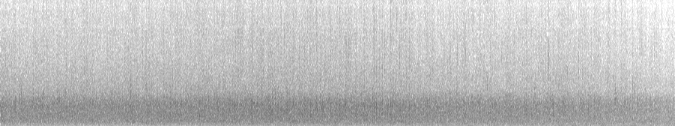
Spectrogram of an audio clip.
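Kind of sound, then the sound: crowd, concert hall audience applause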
